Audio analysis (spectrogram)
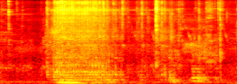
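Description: Sewing machine stitching a blouse, a steady close whirring run of stitches for about a second that then continues more lightly in short bursts, alone with no talking.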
